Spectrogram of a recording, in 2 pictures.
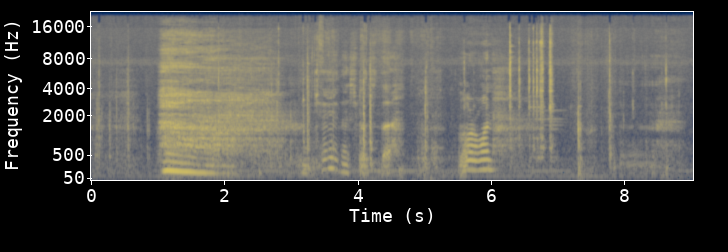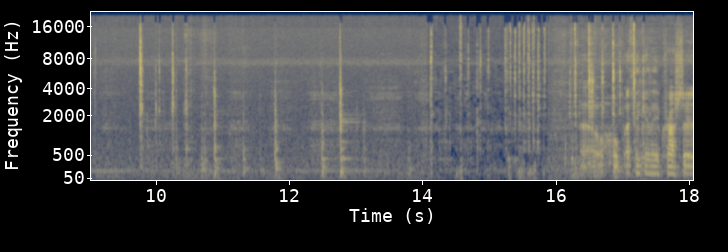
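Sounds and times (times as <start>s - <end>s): metal tool clicks and taps: 6.2s - 7.0s
ratchet clicking: 6.2s - 7.0s.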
